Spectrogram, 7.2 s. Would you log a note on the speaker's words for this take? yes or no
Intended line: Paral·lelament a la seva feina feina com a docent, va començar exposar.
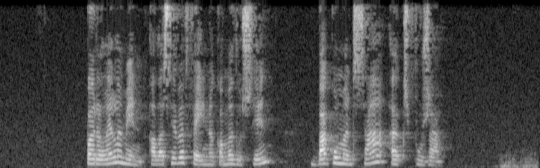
yes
